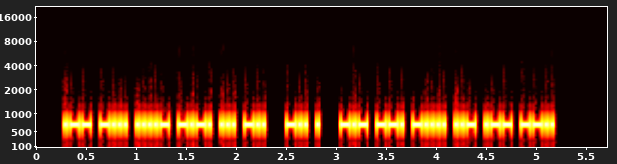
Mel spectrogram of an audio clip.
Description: Morse code, heard as a keyed tone, about 40 wpm, 700 Hz. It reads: WB4CSD DE KG6UWZ
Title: USA Callsign DE Callsign 40wpm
